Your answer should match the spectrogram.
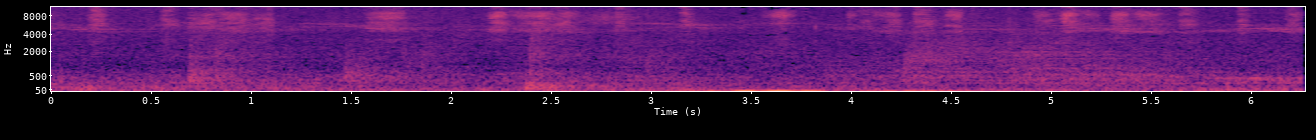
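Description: Marker pen squeaking and scratching on a whiteboard in short strokes as words are written, with a brief louder low-pitched sound about midway.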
